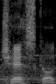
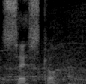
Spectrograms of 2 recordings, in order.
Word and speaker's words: Cheska: It's pronounced Cheska, not Seska, which would make sense because it's Francesca, not Francesca.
